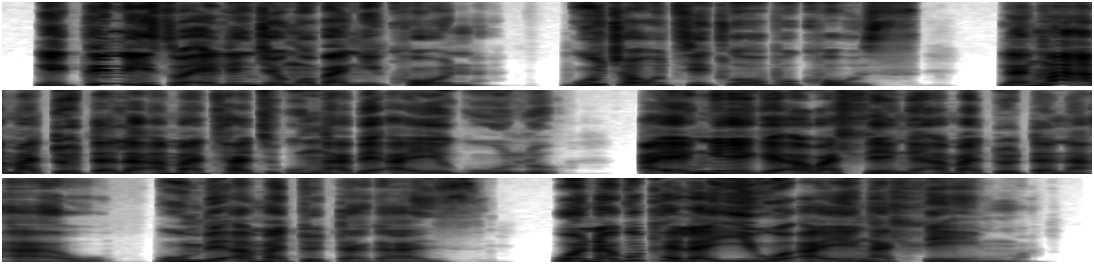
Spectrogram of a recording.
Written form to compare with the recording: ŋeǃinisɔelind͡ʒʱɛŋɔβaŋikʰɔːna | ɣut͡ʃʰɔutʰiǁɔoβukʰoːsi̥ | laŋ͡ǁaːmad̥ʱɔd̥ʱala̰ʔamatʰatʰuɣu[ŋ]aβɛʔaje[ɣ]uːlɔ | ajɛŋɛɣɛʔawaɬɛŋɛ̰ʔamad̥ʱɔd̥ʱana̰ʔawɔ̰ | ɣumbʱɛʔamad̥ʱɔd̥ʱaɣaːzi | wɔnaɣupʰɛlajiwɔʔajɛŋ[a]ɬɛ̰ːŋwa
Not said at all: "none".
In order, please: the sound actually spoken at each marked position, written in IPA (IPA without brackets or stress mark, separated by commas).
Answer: ŋ, ɣ, a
